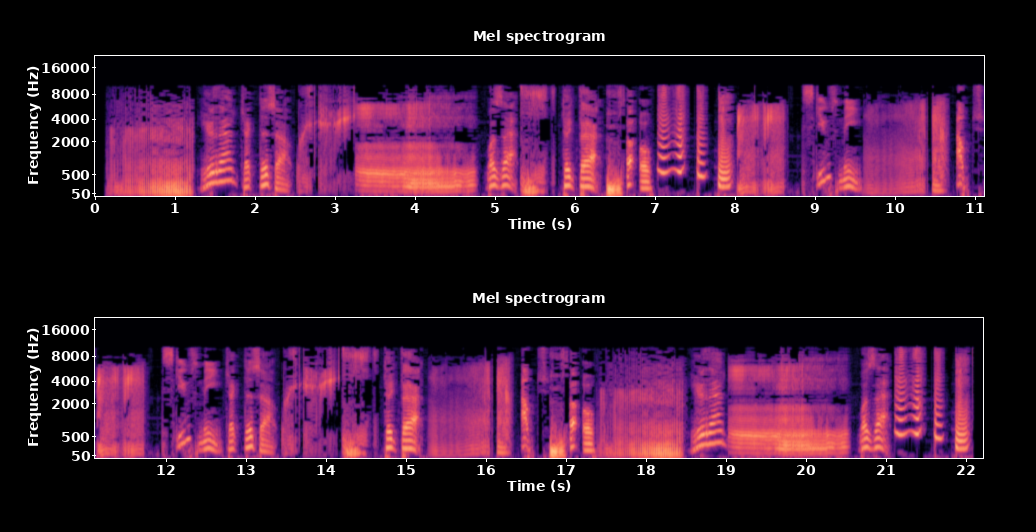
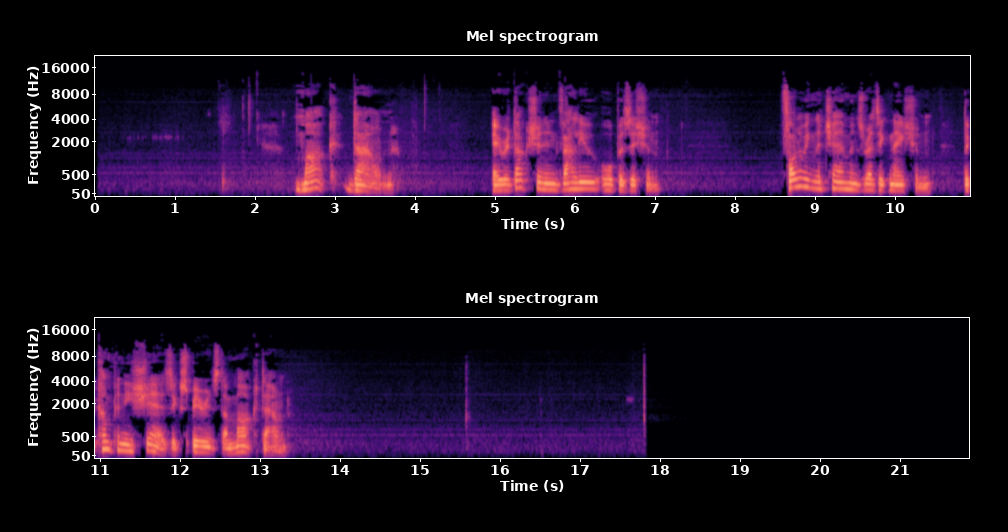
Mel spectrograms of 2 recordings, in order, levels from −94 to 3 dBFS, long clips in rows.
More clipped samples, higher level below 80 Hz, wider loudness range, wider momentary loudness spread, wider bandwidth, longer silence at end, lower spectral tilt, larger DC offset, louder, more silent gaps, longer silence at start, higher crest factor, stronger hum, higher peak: neither; first, -38 dBFS vs -66 dBFS; about the same, 5 LU vs 6 LU; second, 11 LU vs 22 LU; second, 10.5 kHz vs 12 kHz; second, 0.15 s vs 8.5 s; about the same, -4.5 dB/octave vs -4.5 dB/octave; neither; about the same, -21 LUFS vs -22 LUFS; neither; second, 0.15 s vs 1.6 s; second, 20 dB vs 26 dB; neither; about the same, 0 dBFS vs 0 dBFS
